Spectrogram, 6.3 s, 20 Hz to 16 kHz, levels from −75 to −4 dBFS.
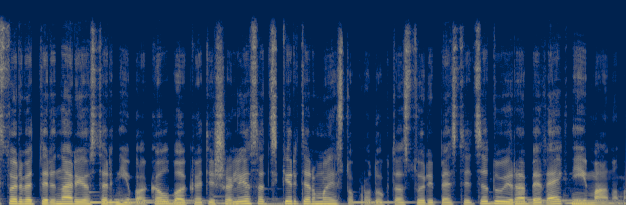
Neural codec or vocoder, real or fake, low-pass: codec, 44.1 kHz, 7.8 kbps, Pupu-Codec; fake; 14.4 kHz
